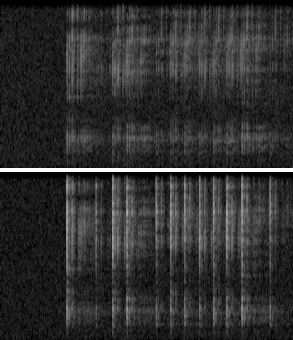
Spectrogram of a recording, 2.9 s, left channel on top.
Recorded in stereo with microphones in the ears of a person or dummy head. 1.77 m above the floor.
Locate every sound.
0.7 s cutlery clinking: 70° right (ahead or behind), 3 m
